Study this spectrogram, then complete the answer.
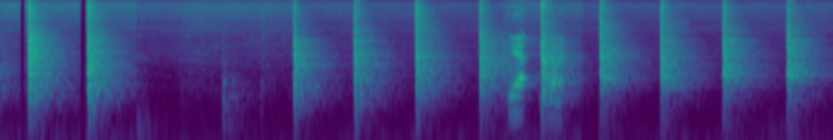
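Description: A mallet strikes wood with sharp, ringing knocks at a steady pace.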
